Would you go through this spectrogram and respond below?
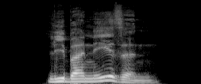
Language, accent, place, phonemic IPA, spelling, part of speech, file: German, Germany, Berlin, /libaˈneːzɪn/, Libanesin, noun, De-Libanesin.ogg
- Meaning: Lebanese (A female person from Lebanon)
